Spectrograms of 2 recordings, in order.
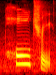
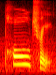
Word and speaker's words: poultry: you can also go to the poultry section pronunciation is poultry poultry as if you would pronounce pol II poultry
